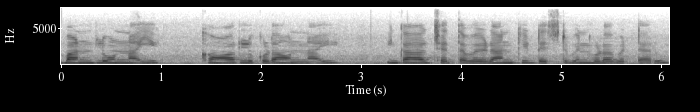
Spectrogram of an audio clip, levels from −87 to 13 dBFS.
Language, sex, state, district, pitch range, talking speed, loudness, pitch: Telugu, female, Andhra Pradesh, Annamaya, 225-240 Hz, 120 wpm, -19 LUFS, 235 Hz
